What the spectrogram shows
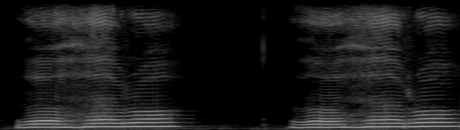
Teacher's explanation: ظہر، ظا بلند ہے، را بلند ہے، را کے اوپر زبر ہے، بلند پڑیں گے لیکن ہا بلند نہیں ہے. ظہر، ظا میں بھی اوپر جائیں گے، را میں بھی اوپر جائیں گے لیکن ہا میں اوپر نہیں جائیں گے.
